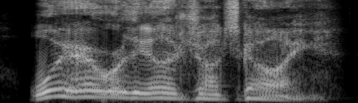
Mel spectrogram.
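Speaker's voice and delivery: loud, rough, creaky, pushed-out voice.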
